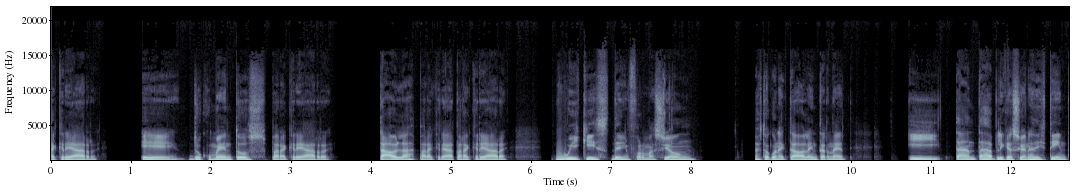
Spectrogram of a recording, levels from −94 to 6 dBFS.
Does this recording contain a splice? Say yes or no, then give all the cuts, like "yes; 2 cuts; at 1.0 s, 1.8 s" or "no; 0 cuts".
yes; 4 cuts; at 5.0 s, 6.2 s, 8.8 s, 11.2 s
